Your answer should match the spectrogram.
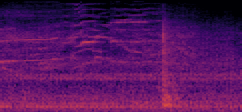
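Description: Steady room noise in a lecture room during a pause in speech, with faint thin high tones in the first second and a single short click near the end.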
